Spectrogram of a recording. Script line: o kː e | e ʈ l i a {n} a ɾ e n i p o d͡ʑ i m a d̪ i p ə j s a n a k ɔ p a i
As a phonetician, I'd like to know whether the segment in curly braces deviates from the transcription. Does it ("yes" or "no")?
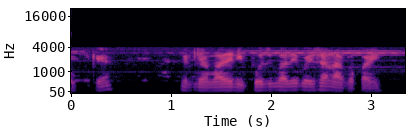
yes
